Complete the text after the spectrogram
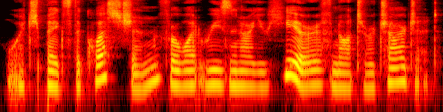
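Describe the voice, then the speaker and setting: A man playing a gentle, courtly forest spirit in an ASMR roleplay, speaking in formal, old-fashioned, polite phrases. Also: a little high, moderate pace, natural voice. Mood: puzzled, curious. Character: gentle, courtly male forest spirit, curious about humans. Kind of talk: ASMR roleplay, soft romantic audio drama.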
